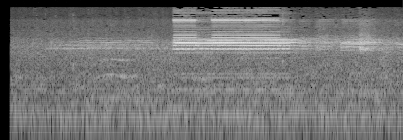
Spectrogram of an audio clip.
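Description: Street traffic noise, with a vehicle horn sounding once for about a second near the middle, loud and steady in pitch.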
